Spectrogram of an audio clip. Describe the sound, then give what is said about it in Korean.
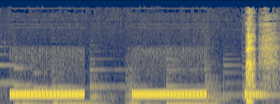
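A phone line ringback tone while calling a customer service centre: two long, steady beeps about a second each, separated by a pause, followed by a brief burst of noisy static at the end. “아, 이렇게 하다가 밤샐 것 같아서 제가 고객센터에 전화를 해봤습니다.”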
